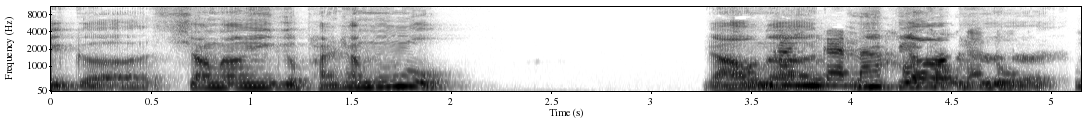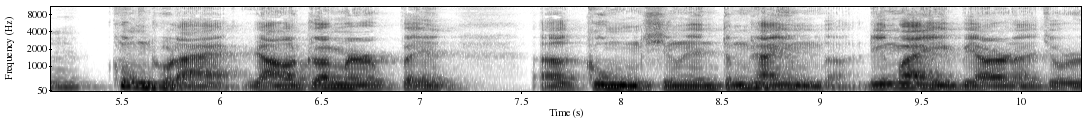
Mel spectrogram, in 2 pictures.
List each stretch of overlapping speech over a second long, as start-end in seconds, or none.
3.4-5.4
